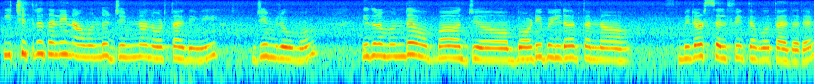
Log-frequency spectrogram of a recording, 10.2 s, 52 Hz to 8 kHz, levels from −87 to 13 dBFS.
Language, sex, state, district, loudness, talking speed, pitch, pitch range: Kannada, female, Karnataka, Bellary, -16 LUFS, 120 wpm, 255 Hz, 235-280 Hz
